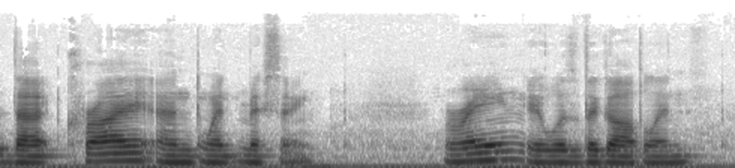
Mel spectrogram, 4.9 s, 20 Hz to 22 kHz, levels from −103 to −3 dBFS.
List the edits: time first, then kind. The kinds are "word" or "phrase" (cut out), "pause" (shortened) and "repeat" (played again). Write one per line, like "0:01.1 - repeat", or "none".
0:01.3 - word
0:03.5 - phrase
